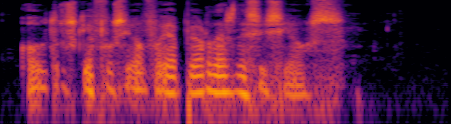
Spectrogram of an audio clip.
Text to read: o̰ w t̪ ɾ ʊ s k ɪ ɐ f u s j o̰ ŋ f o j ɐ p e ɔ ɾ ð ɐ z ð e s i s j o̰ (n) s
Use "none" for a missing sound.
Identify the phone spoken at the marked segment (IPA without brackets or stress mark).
ŋ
